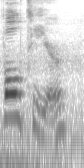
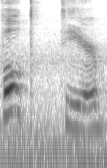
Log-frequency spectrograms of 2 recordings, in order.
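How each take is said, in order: First: The name is said slurred together smoothly. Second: The name is said in two separated parts. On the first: The speaker calls it right. "but Volteer" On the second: The speaker calls it wrong. "Not Volt-tier"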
